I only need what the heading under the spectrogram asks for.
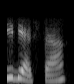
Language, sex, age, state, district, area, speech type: Goan Konkani, female, 30-45, Goa, Canacona, rural, conversation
